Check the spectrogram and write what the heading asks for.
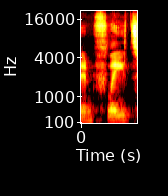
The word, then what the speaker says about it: inflate: We don't want it to say in flat, so we need that silent E in the base word.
